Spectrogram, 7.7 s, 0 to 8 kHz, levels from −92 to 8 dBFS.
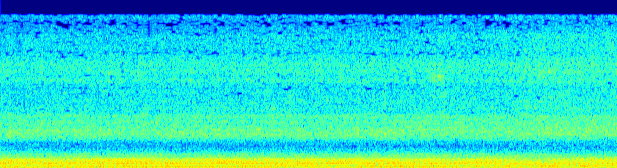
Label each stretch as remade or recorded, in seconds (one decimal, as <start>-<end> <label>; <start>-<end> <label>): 0.0-7.7 recorded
